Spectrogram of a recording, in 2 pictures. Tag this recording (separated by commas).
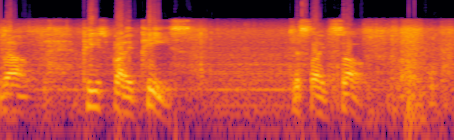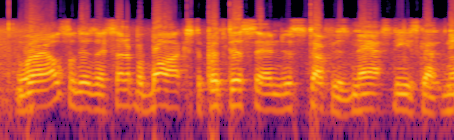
Speech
